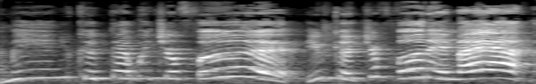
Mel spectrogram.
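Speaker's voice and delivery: high, slow hammed-up praise; mock-amazed cook's compliment, drawn out; exaggerated Southern compliment. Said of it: "I'll say".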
